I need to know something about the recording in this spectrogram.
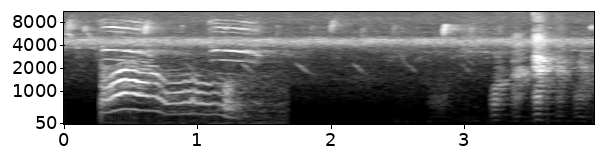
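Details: Wild lion cub meowing in its natural surroundings: a drawn-out, harmonic mew that wavers and slides downward over about a second, then a shorter call, with a steady insect hum and faint bird chirps behind.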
